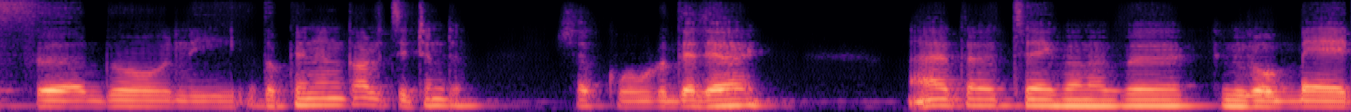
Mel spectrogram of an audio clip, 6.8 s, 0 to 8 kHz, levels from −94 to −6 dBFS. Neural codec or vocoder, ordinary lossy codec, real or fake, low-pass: codec, 16 kHz, 0.5 kbps, X-Codec, HuBERT features, trained on balanced general audio; none; fake; none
